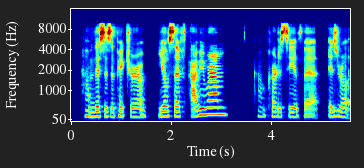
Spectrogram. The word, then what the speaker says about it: Yosef: Today I'll be presenting my prominent person, whose name is Joseph Aviram, who preferred to say pronounced Yosef, not Joseph Aviram.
